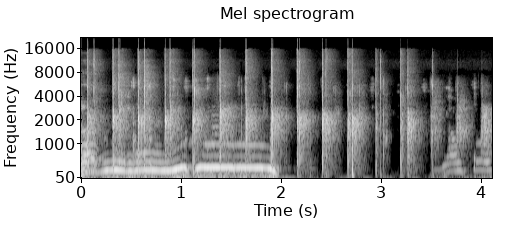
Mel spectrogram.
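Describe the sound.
Audience clapping for the winner of a game, brisk and steady, with a sustained voice calling out over the first half; the applause then thins into a handful of sharper, slower claps before tapering off.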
